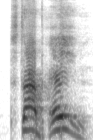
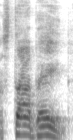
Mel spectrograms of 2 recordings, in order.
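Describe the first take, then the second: First: Higher, louder hype shout of the lyric; loud repeat. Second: Said in the usual way. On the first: Retold or imitated. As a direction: belt it out like the hook.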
